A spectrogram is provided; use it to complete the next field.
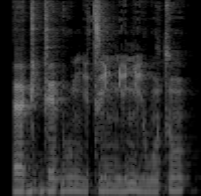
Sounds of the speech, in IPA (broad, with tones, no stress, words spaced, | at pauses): ɛ˨ ɡi˨ɡeː˨ ɓuː˦ŋi˨t͡si˦ ɲi˨˦ɲi˨ wũ˨t͡sũ˦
